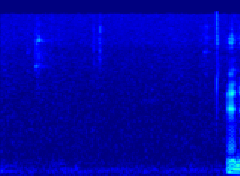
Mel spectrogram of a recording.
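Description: Near silence: quiet room tone in a pause, with a couple of faint clicks early on, then a man's voice starting just before the end.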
